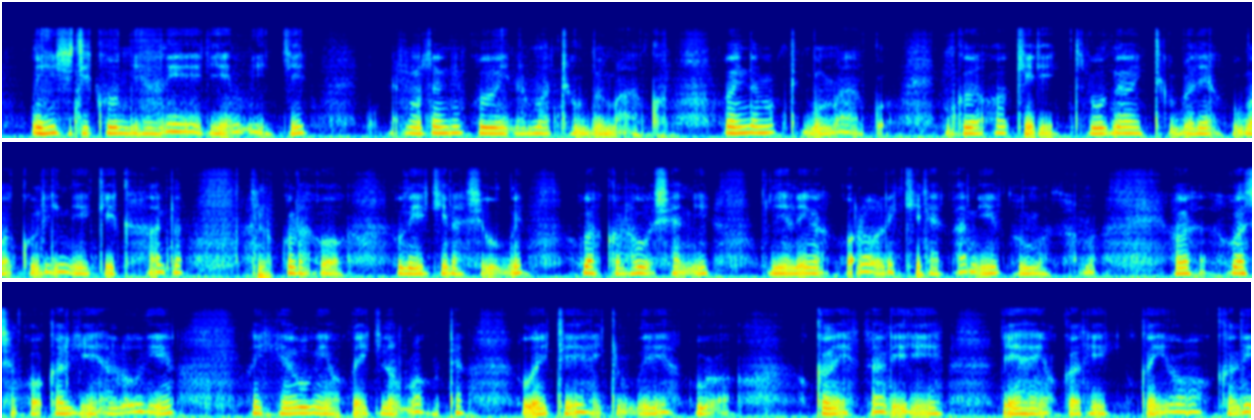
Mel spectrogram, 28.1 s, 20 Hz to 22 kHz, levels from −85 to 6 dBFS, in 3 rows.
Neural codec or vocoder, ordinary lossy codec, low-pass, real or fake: autoencoder, 22.05 kHz, a latent of 192 numbers a frame, VITS, trained on many speakers; none; 9.9 kHz; fake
